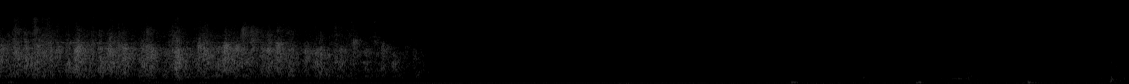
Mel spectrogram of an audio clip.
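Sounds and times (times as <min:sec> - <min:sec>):
audience applauding: 0:00.0 - 0:04.4.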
